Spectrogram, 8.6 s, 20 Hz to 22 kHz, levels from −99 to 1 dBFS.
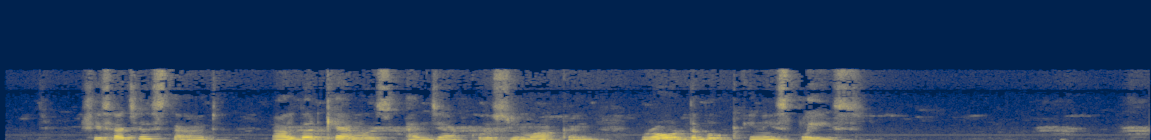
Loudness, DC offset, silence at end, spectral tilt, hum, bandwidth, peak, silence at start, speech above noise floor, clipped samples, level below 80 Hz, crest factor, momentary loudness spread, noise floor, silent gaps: -21 LUFS; under 0.1%; 0 s; -6 dB/octave; none; 11.5 kHz; -2 dBFS; 0.65 s; 43 dB; under 0.1%; -62 dBFS; 20 dB; 13 LU; -63 dBFS; none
